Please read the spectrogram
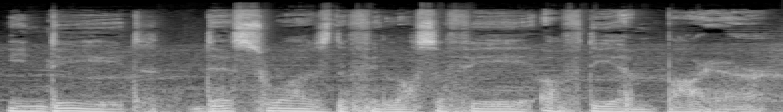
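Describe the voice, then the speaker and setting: A man softly narrating a video game as an ASMR bedtime story, hushed and drawn out, with long pauses. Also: a bass voice, fairly even intonation. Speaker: host narrating gameplay. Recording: music behind the voice. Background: game music.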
